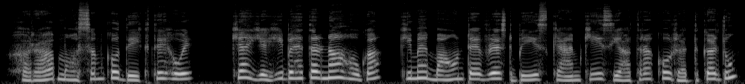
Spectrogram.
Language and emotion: Hindi, fearful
